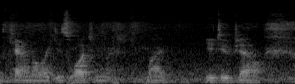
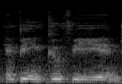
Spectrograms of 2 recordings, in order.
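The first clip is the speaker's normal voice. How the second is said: plain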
